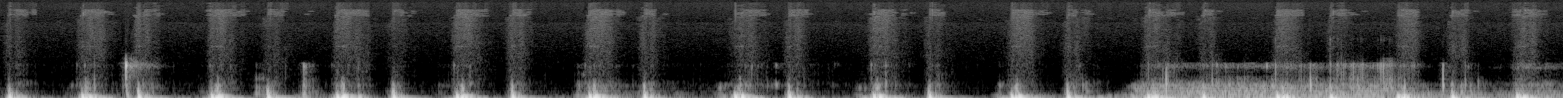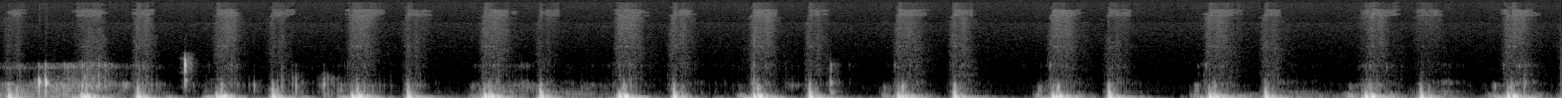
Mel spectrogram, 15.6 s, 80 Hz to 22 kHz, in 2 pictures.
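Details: Steady low thumping male heartbeat at about 90 beats a minute, with a faint rustle partway through; relaxing heartbeat recording.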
